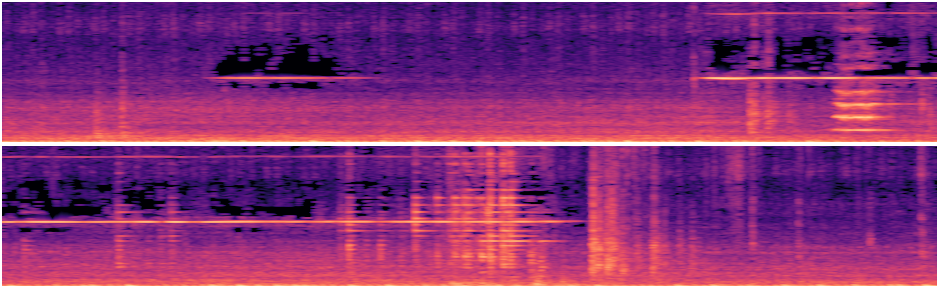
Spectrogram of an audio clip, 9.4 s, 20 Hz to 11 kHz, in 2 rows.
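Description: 1956 Ferguson TO35 tractor engine idling with a steady pulsing rumble. A brief high metallic squeal comes about four seconds in, and a quick run of metal clinks around seven seconds.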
